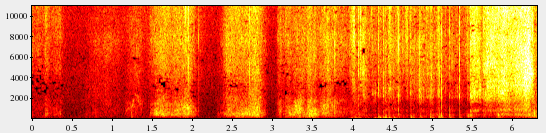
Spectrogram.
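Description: Close-up ASMR scratching and tapping on plastic LED finger lights: several scratchy strokes of about half a second each, then denser scratching with quick clicks and soft low thumps in the second half, loudest near the end.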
